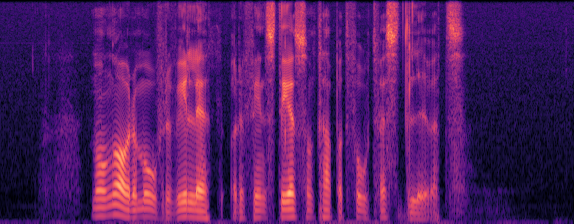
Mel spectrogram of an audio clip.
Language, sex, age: Swedish, male, 26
